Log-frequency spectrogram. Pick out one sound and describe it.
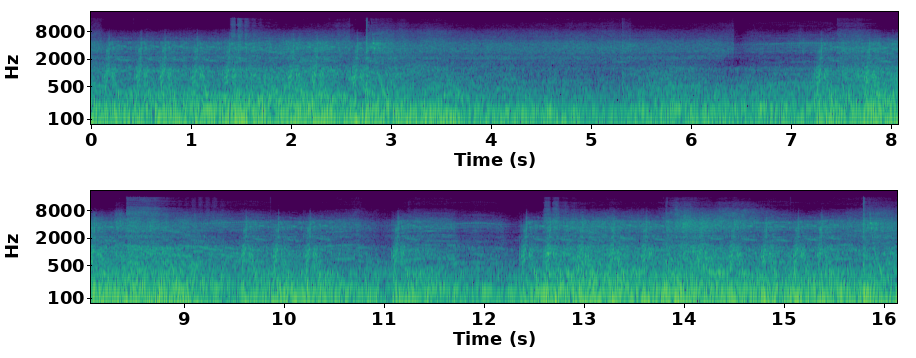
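A heavy engine rumbles steadily.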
